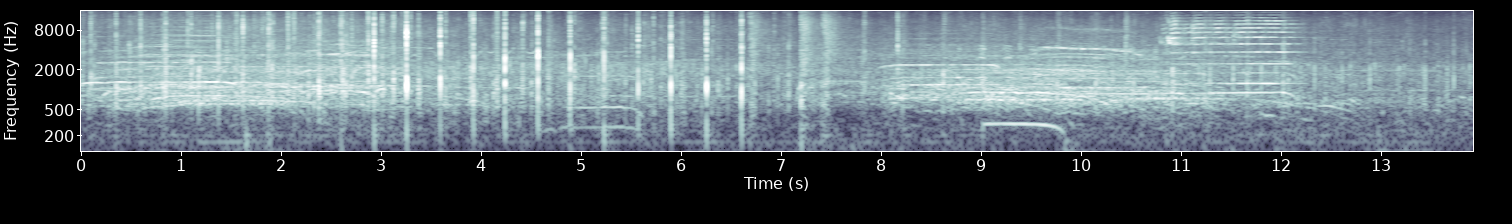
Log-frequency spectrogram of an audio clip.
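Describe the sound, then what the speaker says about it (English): A commencement crowd applauds its 2019 graduates with sustained clapping, scattered whoops and cheers, and voices calling out over the steady roar. "Please join me in a round of applause for all of our graduates"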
